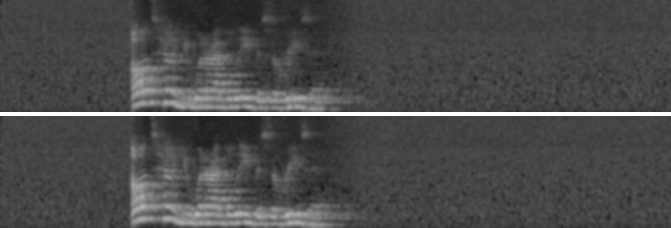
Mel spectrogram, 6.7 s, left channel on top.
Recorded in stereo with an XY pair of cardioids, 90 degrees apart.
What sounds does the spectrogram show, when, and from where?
1.3 s a woman speaking: 40° right, 5.5 m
